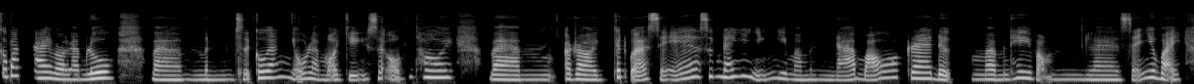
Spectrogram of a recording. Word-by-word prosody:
cứ 365 - -1
bắt 400 0 +1
tay 290 -1 +4
vào 245 -2 +4
làm 225 0 -1
luôn 285 +3 +6 0.4
và 215 -3 +1
mình 215 0 -4
sẽ 245 - -3
cố 300 - +3
gắng 310 +3 +2
nhủ 265 - -1
là 265 -2 0
mọi 215 +1 -1
chuyện 210 +1 -4
sẽ 275 +2 -2
ổn - - -3
thôi. 325 -1 +3 0.4
Và, 225 -2 +3
ừm, 220 0 -6
à, 250 - +2
rồi 225 -2 +3
kết 330 - +1
quả 205 +5 +4
sẽ 245 +8 0
xứng 365 0 -3
đáng 325 - +4
với 375 +2 -1
những 255 +7 -6
gì 265 -2 0
mà 220 -3 -3
mình 210 -1 -5
đã 205 +3 0
bỏ 215 -2 +1 0.2
ra 280 -1 +4
được 230 -4 +2 0.2
mà 230 0 -1
mình 225 +1 -4
hy 295 +2 +1
vọng - - -3 0.4
là 215 -1 -1
sẽ 215 +2 -4
như 315 +3 +1
vậy. 245 -3 +2
230 Hz, 220 wpm, -21 LUFS, 215-290 Hz, 0.4 s, luôn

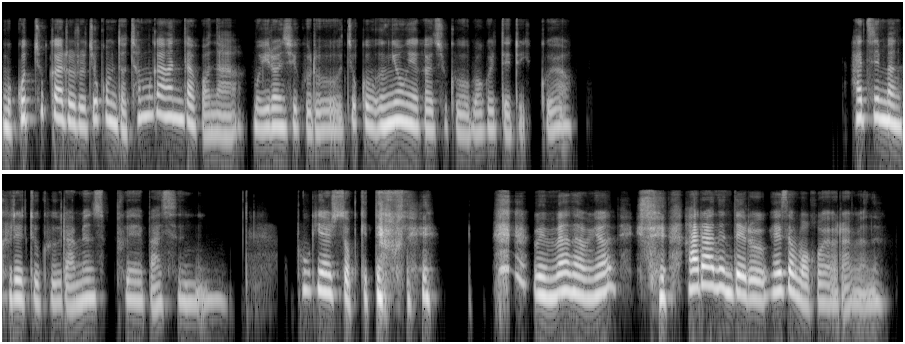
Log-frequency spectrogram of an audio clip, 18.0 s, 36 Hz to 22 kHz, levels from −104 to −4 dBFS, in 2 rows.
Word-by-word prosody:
뭐 190 -4 -1
고춧가루를 260 - 0
쪼끔 250 +2 -1
더 175 - -4
첨가한다거나 230 - -2
뭐 185 - -6
이런 190 +1 0
식으로 175 -2 -6
조끔 210 -4 -5
응용해 220 0 +3
가지고 175 -4 -8
먹을 160 +3 -8
때도 155 -3 -10
있고요. 190 +3 -10 2.8
하지만 260 -4 +4
그래도 195 -2 -2
그 170 +1 -10
라면 165 +6 -4
스프의 190 -2 -9
맛은 175 +3 -9 0.7
포기할 260 -2 +2
수 230 -2 -1
없기 195 +2 -3
때문에 200 0 +1 0.9
웬만하면 225 +3 +4 0.2
이제 205 - +1 0.2
하라는 290 -2 +7
대로 200 -6 +5
해서 255 +2 +5
먹어요, 165 -2 -3
라면은. 80 +1 -9
195 Hz, 260 characters per minute, -24 LUFS, 175-245 Hz, 2.8 s, 하라는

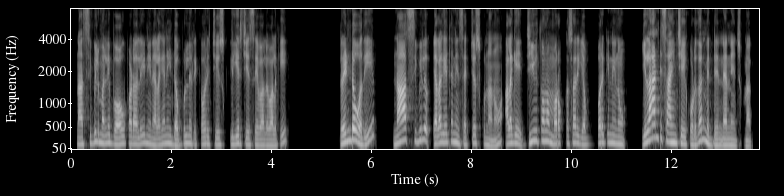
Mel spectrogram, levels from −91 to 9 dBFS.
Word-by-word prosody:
నా 140 - +4
సిబిల్ 180 +6 -3
మళ్ళీ 165 +1 -1
బాగుపడాలి. 150 +1 0
నేను 150 -4 -4
ఎలాగైనా 150 +6 -3
ఈ - - -6
డబ్బుల్ని 155 +7 -4
రికవరీ 145 +3 -6
చేసి, 135 0 -1
క్లియర్ 150 +2 -4
చేసేవాళ్ళి 125 -2 -2
వాళ్ళకి. 120 +9 -3 1.2
రెండోవది, 195 - +4 0.6
నా - - +9 0.2
సిబిల్ 225 +3 -1 0.2
ఎలాగైతే 180 +4 0
నేను 170 -4 -1
సెట్ 135 0 -5
చేసుకున్నానో, 140 -8 -3 0.2
అలాగే 170 +1 +2 0.2
జీవితంలో 210 +2 0
మరొక్కసారి 160 +2 -2
ఎవరికీ 165 +6 -6
నేను, 150 -2 -2 0.5
ఇలాంటి 270 +6 +7
సాయం 185 -3 +4
చేయకూడదు 145 -3 -1
అని 235 - -4
మీరు 135 - -1
నిర్ణ 125 0 -3
నిర్ణయించుకున్నారు. 125 -2 -3
155 Hz, 140 wpm, -23 LUFS, 135-175 Hz, 1.2 s, నా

